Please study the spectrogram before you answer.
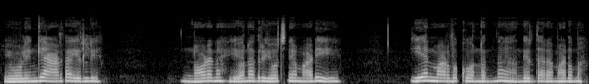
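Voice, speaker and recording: Man voicing cartoon father, soothing, dark mellow tone, monotone. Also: fairly high pitch, fast, vocal fry, no room sound. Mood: comforting. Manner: soothing, reassuring. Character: gentle middle-aged village father, reassuring. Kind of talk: cartoon voice acting.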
